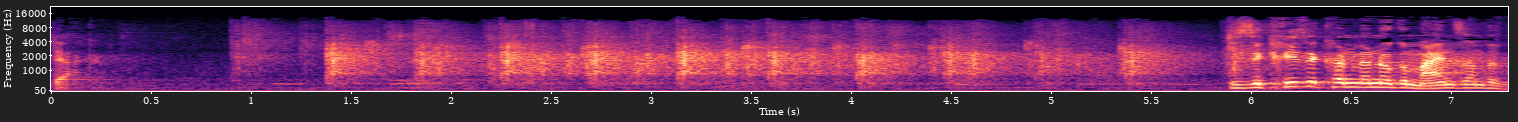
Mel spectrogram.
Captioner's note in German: Beifall BÜNDNIS 90/DIE GRÜNEN und vereinzelt CDU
